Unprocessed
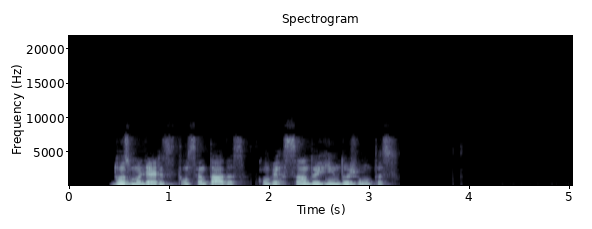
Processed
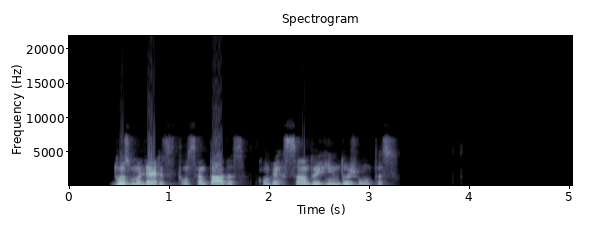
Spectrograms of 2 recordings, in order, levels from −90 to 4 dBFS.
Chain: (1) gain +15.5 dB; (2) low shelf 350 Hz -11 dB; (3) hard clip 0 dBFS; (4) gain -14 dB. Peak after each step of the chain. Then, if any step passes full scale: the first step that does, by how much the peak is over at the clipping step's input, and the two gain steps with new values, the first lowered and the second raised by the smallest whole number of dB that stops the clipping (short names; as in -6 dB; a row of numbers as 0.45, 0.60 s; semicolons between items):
+9.5, +7.0, 0.0, -14.0 dBFS; step 1, 7.0 dB; step 1 +8.5 dB, step 4 -7 dB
